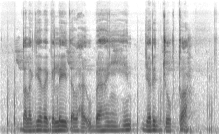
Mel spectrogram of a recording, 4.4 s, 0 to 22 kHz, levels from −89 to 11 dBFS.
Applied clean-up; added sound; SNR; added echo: none; Fireworks; 20 dB; none.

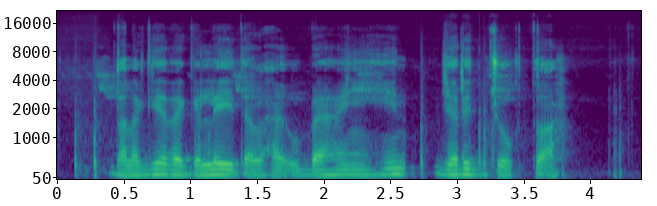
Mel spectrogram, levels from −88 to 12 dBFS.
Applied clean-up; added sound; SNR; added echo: neural mask model RNNoise.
